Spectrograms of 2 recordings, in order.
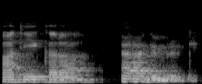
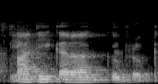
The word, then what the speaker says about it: Fatih Karagümrük: Fatih Karagümrük. It's hard. Fatih Karagümrük. I know it's hard. That's why we are doing this session. Fatih or Fat? Fatih is this city of the area. Yeah. Fatih Karagümrük.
